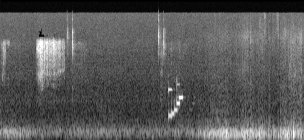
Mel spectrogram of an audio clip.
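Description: A quick run of short electronic beeps stepping up in pitch, a little over three seconds in, from a call being placed to bring in a remote guest. A brief hiss comes about a second in.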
